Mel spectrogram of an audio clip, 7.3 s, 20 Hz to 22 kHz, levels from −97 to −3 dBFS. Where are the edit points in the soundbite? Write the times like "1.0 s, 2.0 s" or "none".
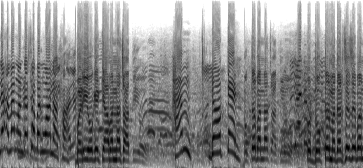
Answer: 1.5 s, 4.9 s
